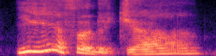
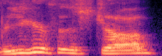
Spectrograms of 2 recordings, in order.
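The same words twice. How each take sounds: First: Louisiana accent. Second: Said in the usual way. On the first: Shown as a demonstration. Actor redoing his film line for the director, in a Louisiana accent. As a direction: say it with a Louisiana voodoo flavor. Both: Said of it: "keep the Louisiana thing".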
